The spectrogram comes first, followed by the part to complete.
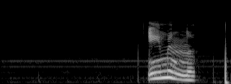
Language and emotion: Russian, neutral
